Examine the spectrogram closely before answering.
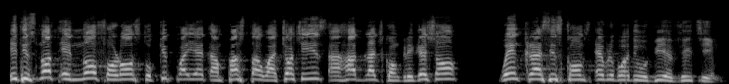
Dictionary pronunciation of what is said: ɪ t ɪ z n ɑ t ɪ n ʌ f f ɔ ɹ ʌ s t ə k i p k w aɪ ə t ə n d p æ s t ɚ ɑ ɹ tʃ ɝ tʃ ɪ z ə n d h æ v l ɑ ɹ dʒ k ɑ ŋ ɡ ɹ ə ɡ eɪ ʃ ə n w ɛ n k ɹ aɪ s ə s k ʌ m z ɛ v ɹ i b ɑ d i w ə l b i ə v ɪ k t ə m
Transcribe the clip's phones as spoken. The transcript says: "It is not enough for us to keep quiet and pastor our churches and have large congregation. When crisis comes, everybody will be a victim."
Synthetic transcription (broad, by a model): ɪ t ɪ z n ɑ t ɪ n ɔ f f ɔ ɹ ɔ s t ə k i p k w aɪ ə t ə n p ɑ s t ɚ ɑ tʃ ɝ tʃ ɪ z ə n h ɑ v l ɑ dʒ k ɑ ŋ ɡ ɹ ə ɡ eɪ ʃ ə n w ɛ n k ɹ aɪ s ə s k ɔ m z ɛ v ɹ i b ɑ d i w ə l b i ə v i k t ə m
